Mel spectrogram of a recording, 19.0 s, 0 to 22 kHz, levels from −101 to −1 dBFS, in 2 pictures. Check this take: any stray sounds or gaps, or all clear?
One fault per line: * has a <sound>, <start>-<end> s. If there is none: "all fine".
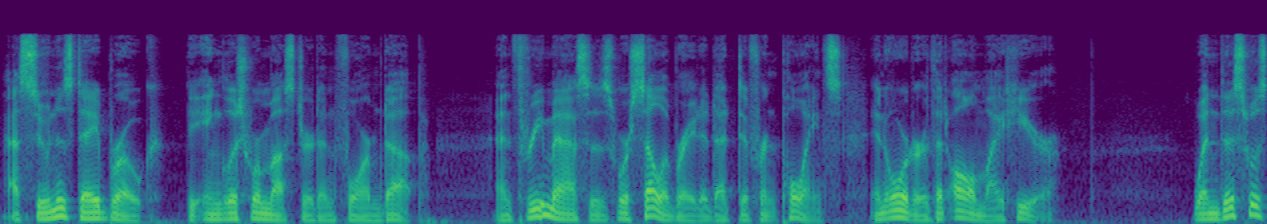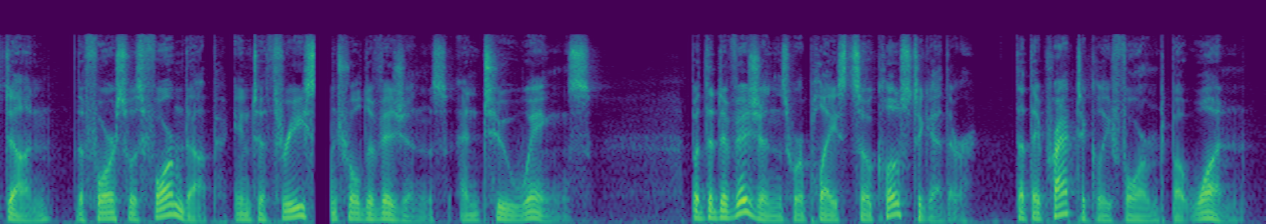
* has a dropout, 11.8-12.0 s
